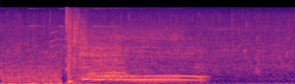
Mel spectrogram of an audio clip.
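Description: A large creature growls with a deep, drawn-out roar.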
